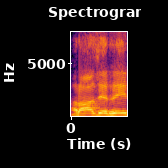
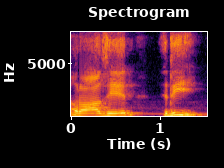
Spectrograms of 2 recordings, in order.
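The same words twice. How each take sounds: First: रा ज़ेर रे ending in an open "ray"; wrong "re" vowel. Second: रा ज़ेर री ending in a long "ree"; correct "ree" vowel. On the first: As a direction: spell it out with "रे" as the mistaken sound. (रा ज़ेर रे, गलत खुली आवाज़) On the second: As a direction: spell slowly, landing on a close "ee" in री. (रा ज़ेर री, लंबी ई के साथ) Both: Shown as a demonstration. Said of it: "रा ज़ेर रे नहीं होता".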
